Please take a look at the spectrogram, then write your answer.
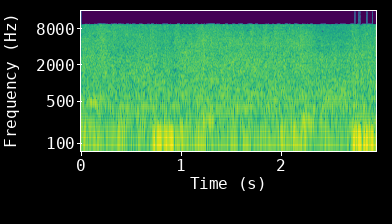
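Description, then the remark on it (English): A building implodes in an explosion, rumbling as a steady, dense roar, with deep low booms surging up twice within it. No voices are heard. “Okay, there's the explosion. The building implodes.”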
